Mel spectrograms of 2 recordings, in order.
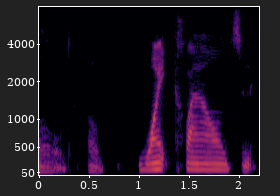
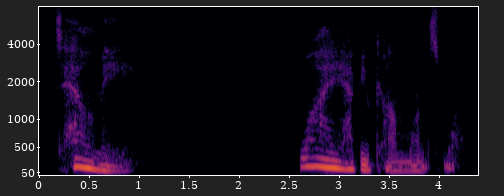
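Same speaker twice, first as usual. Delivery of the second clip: gentle, serene, feminine goddess voice. Voicing a goddess speaking from the wind: very soft feminine voice. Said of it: "a very soft, uh, feminine voice does kind of speak out".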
